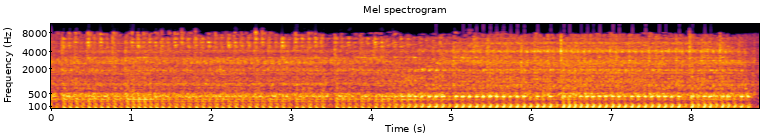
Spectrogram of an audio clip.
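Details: Lifan CityR 175, 10,800 km, cold, first start after a cylinder and piston replacement for a knock, carb flooded so it won't idle: steady even thumping about four beats a second, no knock or rattle. Normal running.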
